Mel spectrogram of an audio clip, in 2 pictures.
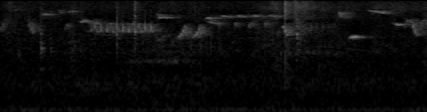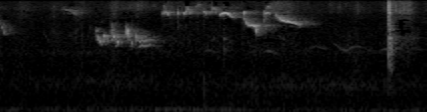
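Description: Faint birds chirping: quick high chirps and short trills, busiest in the second half, over a low steady rumble, with one sharp click near the end.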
